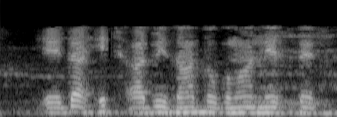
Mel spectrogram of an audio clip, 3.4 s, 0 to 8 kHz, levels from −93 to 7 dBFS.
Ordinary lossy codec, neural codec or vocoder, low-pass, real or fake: AAC, 16 kbps; none; 7.2 kHz; real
